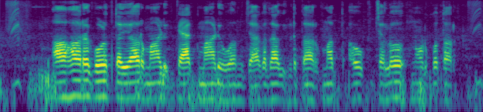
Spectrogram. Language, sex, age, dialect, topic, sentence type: Kannada, male, 18-24, Northeastern, agriculture, statement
